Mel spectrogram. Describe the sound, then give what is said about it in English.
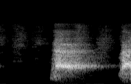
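A dog in a home barks twice, a loud, sustained bark followed by the start of another, with faint quiet sounds before it and no talking. “sorry, my dog's about to bark.”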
